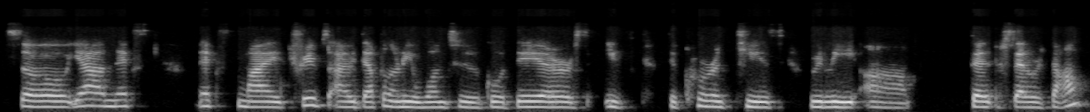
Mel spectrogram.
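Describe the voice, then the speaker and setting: A woman's voice: mid-range voice, level tone, measured pace, darkish tone, dull audio. A woman introducing herself in an online chat, eager and searching for words. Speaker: participant. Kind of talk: casual online group chat.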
